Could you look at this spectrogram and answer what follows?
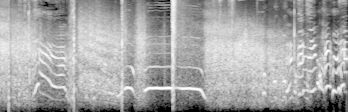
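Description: Several gunshots in quick succession during a hunt, sharp cracks a second or less apart. Between them run long calls that glide up and down in pitch, one held for nearly a second in the middle.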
